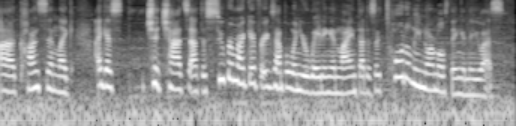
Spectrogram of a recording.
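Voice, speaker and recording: A young woman from the United States talks straight to camera in a relaxed vlog. Her delivery is chatty and loose, with a lot of fillers and restarts. A faint background noise stays under her voice. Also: mid-range voice, fairly quick. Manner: chatty, leans on fillers like definitely and um. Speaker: vlogger. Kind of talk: casual talking-head vlog.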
